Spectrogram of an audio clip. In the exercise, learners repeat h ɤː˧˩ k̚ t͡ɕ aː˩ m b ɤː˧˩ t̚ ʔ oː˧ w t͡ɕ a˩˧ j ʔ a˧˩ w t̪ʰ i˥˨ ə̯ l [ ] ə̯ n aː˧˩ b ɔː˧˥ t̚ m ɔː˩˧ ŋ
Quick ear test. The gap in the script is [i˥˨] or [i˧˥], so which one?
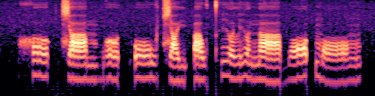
i˥˨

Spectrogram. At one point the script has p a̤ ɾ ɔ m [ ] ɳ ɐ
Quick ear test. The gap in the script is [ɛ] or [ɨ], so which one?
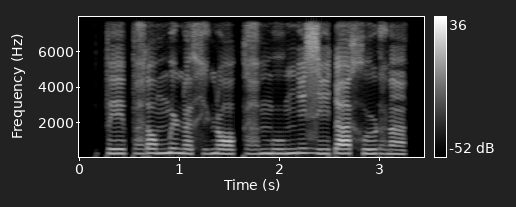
ɨ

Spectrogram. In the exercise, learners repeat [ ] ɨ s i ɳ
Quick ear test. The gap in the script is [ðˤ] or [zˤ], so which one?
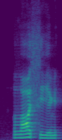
ðˤ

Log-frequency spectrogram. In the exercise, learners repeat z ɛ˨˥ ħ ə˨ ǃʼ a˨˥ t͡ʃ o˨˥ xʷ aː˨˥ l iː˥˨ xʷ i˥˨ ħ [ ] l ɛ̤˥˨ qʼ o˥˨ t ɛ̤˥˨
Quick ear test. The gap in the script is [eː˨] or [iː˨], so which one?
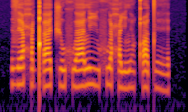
iː˨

